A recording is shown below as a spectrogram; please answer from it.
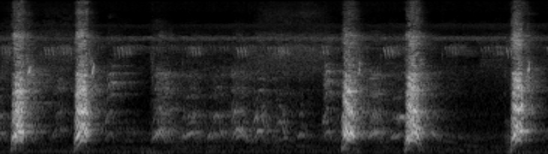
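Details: Big dog barking loudly: two sharp barks, a pause filled with soft whining and whimpering, then three more barks spaced under a second apart.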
